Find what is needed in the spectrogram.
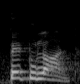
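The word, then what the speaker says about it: petulant: मुझे क्या पढ़ना है, P से पे और TU से टू, मतलब पेटू, ठीक है।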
